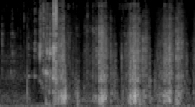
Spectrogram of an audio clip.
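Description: Loud, crisp crunching of pizza-flavoured ruffled potato chips being chewed, with about five bright bursts of crackling in a steady chewing rhythm and no talking.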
